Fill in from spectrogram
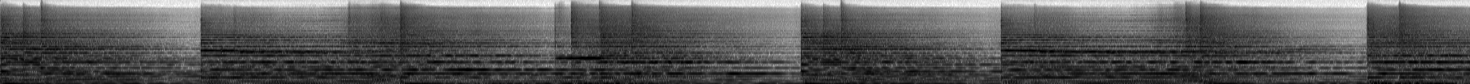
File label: slow military tribute loo, tribute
